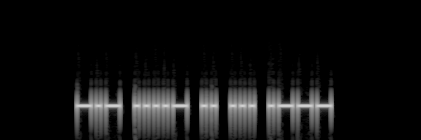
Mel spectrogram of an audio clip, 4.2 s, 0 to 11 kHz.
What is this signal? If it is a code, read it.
Morse code, heard as a keyed tone, about 25 wpm, 700 Hz. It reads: K4ISJ
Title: USA Call Signs - 5 Characters - Repeated 2x - 25wpm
